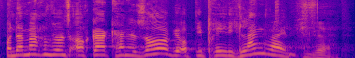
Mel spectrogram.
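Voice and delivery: high, quick preaching burst; forceful preaching. Real, not acted. Preacher dismisses worry about boring sermons, forceful preaching.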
